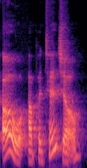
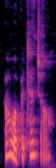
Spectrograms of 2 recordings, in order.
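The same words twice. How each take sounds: First: It sounds excited and eager. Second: It sounds reluctant and unenthusiastic.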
